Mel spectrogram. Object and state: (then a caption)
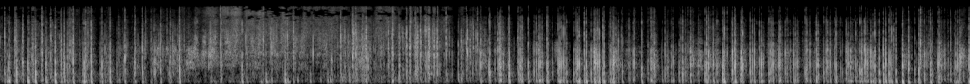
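Plastic wet wipes pack. A hand-sized, partly full, green and white soft plastic resealable wet wipes pack is crinkled, squeezed and tapped with fingertips and nails. The result is a fast, aggressive stream of sharp, dry crackles and clicks, bright and dense, that runs without pause for the whole clip.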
